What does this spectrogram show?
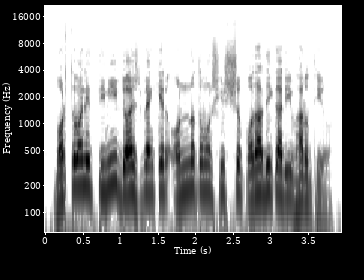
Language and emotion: Bengali, neutral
